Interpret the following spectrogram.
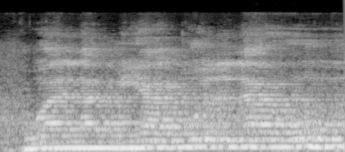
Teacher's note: jadi seolah-olah hilang nunnya, yang nampak bunyi lam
